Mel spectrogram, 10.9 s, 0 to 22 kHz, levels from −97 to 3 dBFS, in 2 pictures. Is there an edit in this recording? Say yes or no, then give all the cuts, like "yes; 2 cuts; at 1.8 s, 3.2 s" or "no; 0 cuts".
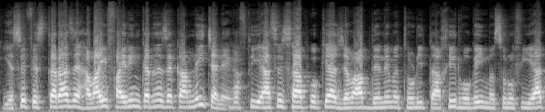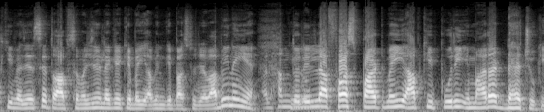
yes; 2 cuts; at 2.4 s, 8.3 s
